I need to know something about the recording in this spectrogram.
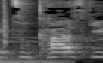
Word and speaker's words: Toosy: name is AKA toosy that's the name of the channel if y'all don't know how to pronounce it there you go I'm 23 years old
